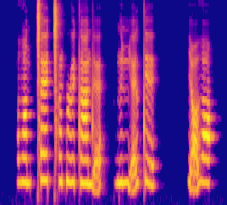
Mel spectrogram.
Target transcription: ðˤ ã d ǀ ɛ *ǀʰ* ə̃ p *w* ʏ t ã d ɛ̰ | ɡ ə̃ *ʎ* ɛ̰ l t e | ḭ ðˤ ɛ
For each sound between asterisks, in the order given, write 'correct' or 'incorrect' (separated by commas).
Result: correct, incorrect, incorrect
